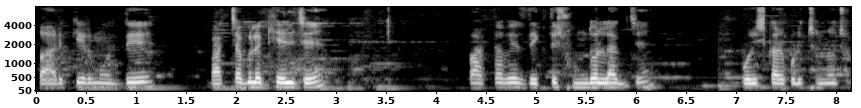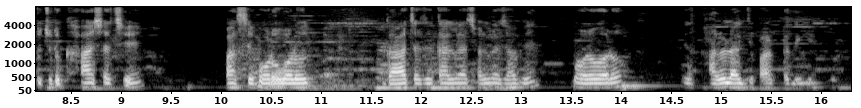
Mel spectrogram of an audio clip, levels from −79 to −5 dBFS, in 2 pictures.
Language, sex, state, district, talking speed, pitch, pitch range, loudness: Bengali, male, West Bengal, Paschim Medinipur, 120 wpm, 150 Hz, 145-155 Hz, -18 LUFS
